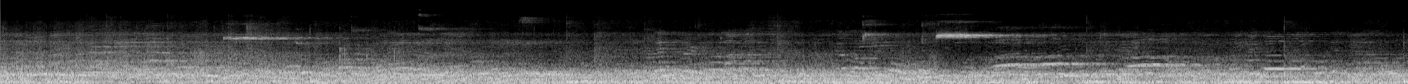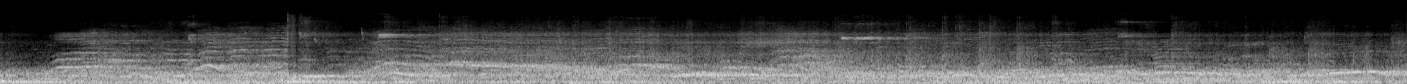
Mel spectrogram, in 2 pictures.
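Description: A crowd chatters and cheers throughout a large echoing gym.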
